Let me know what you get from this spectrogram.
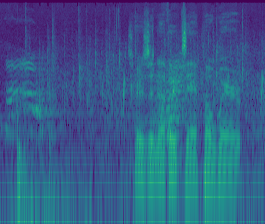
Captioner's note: crowd applauds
